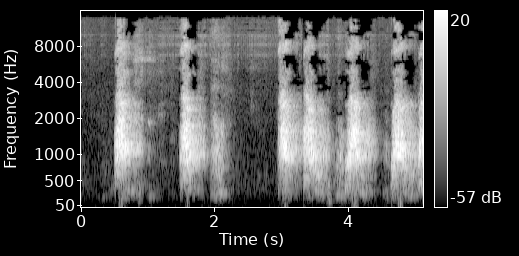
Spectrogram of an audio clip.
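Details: Diapered Chihuahua Chico barks in quick, uneven bursts: a few single yaps, then a rapid string of five or six harsh barks toward the end, with no other clear sound.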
